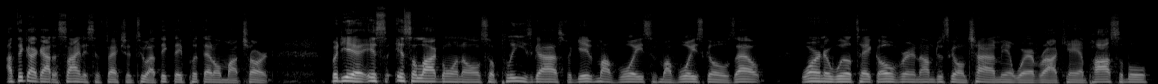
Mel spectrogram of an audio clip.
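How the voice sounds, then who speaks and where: Still hoarse from being ill, this male wrestling review co-host chats casually on a live stream from home in Chicago. His mid-range voice is brisk, profane and joking, addressing viewers directly, and the recording is dry.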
